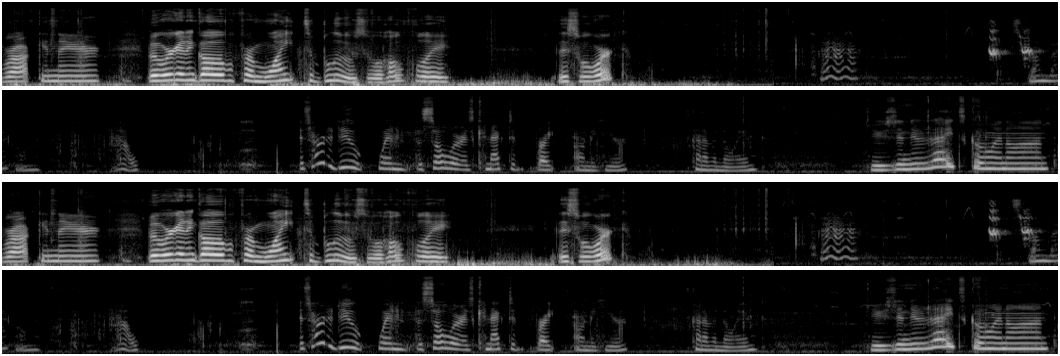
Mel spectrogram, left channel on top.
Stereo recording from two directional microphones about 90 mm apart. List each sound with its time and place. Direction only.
0.0 s speech: 25° left (ahead or behind)
2.1 s speech: centre (ahead or behind)
7.9 s dog: 5° left (ahead or behind)
10.3 s a sound: 15° left (ahead or behind)
11.2 s dog: 10° left (ahead or behind)
12.9 s a sound: 5° left (ahead or behind)
13.6 s speech: 10° left (ahead or behind)
17.5 s speech: 20° left (ahead or behind)
19.1 s speech: 5° left (ahead or behind)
